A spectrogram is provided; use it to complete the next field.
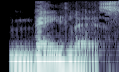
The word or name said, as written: Bayliss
